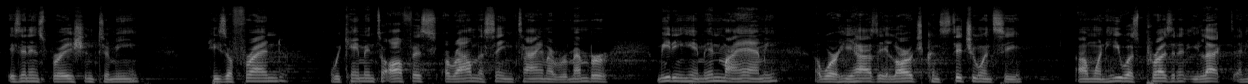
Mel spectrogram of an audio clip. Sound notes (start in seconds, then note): none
